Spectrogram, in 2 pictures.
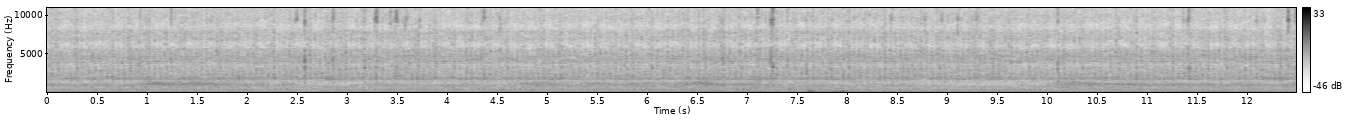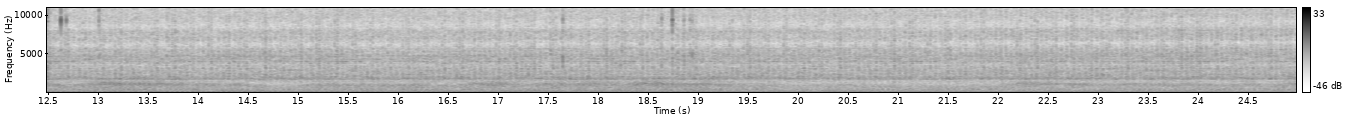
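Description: A boat engine in the Stormworks simulation game running steadily at cruise, a constant low droning hum with a faint rhythmic pulsing, loud and unbroken with no talk.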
